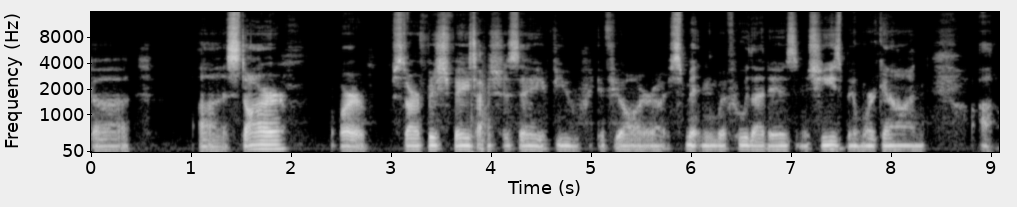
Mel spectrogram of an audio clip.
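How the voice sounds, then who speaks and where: A man giving casual, unscripted commentary as a creator, with a husky, gravelly voice and a halting, rambling, self-correcting way of talking. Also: low-pitched, fairly bright tone, no room sound. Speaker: indie manga creator and narrator.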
